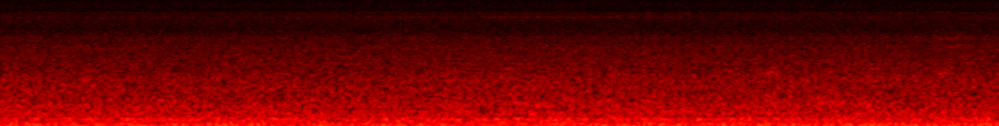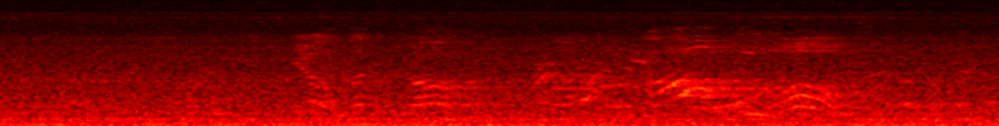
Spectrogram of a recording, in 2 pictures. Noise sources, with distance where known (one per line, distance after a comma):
person or small group talking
